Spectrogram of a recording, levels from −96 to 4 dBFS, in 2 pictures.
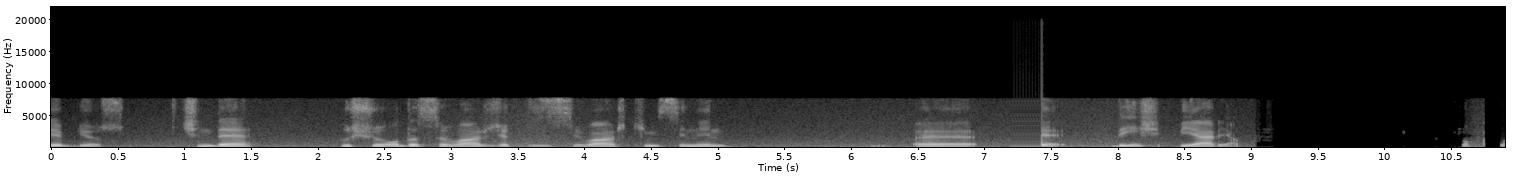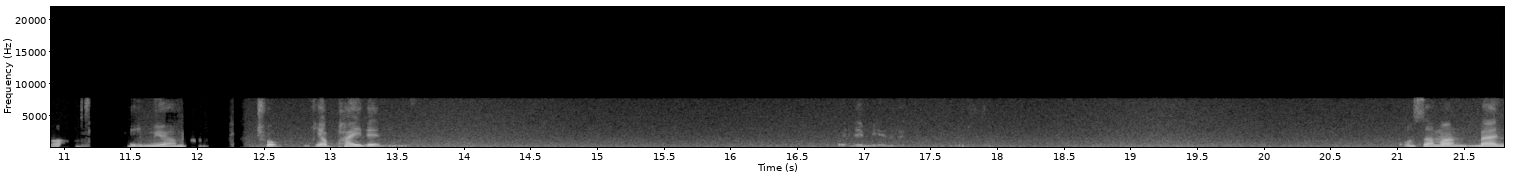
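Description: From 7.22 to 7.43 s a system hang loop repeats one 23.2 ms slice nine times, which fits a 1024-sample buffer. It buzzes at 43.1 Hz and shows as identical repeating waveform blocks.

Speech suppressed in double talk, likely from the echo canceller ducking both talkers, hits 9.15–9.26 s, 9.53–11.57 s and 11.89–12.14 s. Level falls by up to about 40 dB, leaving dark gaps in the spectrogram.

Inside that stretch, at 10.72 s, the other side's voice leaking through appears as a brief faint scrap about 25 dB below the speech. It is likely residual loudspeaker echo and shows as a weak smear.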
